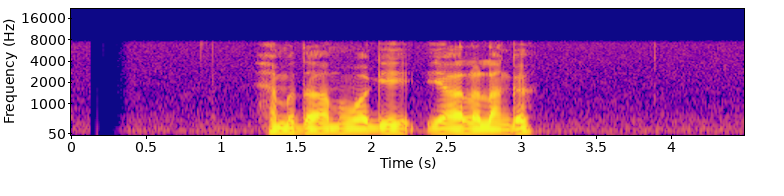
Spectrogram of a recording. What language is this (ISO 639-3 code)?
sin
